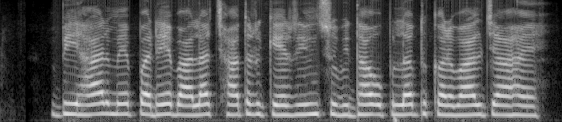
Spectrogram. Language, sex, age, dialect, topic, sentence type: Magahi, female, 18-24, Southern, banking, statement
